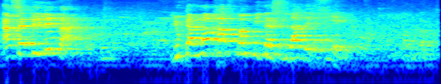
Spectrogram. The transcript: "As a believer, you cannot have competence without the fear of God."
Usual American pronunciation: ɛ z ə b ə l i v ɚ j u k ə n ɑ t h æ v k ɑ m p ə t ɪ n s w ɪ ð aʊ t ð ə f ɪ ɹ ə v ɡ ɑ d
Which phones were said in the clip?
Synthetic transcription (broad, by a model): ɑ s ə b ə l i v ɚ j u k ə n ɑ t h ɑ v k ɑ m p ə t ɪ n s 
